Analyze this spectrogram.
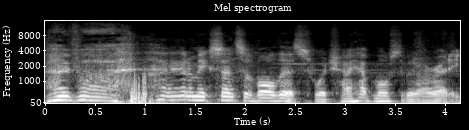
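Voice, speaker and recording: Noticeable background noise runs under a man with a New England accent. He talks at a fairly quick pace with very wide pitch swings. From New England, US. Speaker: DIY car builder vlogger. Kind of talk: casual vlog narration. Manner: casual, thinking aloud.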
